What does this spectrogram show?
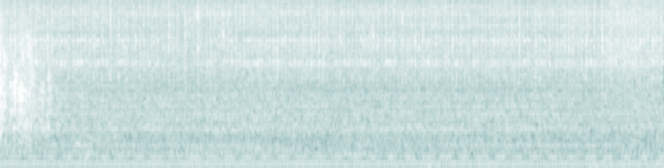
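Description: A modified car's engine idling steadily, a low hum with an even pulse.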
